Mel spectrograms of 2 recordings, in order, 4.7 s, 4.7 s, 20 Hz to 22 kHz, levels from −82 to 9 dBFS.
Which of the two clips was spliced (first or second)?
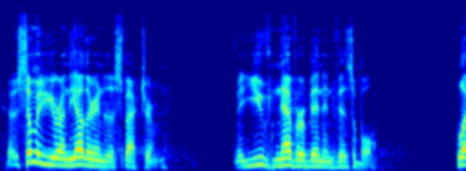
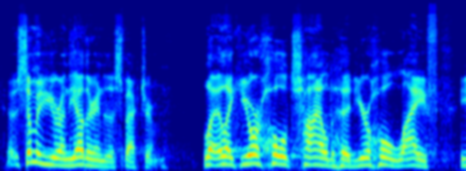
second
